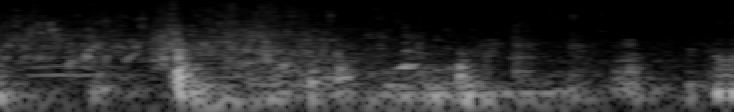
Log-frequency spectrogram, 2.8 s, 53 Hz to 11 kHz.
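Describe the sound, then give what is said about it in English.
A 22-foot by 5-foot rowing boat, built mainly from a kit, moves across the water as the crew rows together, with splashing and knocking from the oars over a steady wash of wind and water noise. “Right, stand by. Stand by, ready, row. Together. Keep it together.”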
